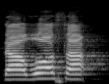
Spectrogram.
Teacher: دھیان رکھا جائے، جیسے پہلا لفظ لکھا ہوا ہے دووسا، اب طلبہ اس میں کیا کرتے ہیں کہ دووسا را میں ہونٹ گول کرتے ہیں اور سین کو صفائی سے ادا نہیں کرتے ، جیسے دووسا، تو ہم کو را صحیح ادا کروانی ہے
